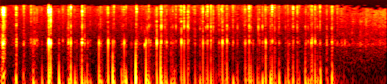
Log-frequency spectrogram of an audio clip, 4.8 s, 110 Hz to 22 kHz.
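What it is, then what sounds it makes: Plastic cup (empty). A small, hollow, empty red cup, likely plastic, is held in both hands while fingertips and short nails tap and scratch around its sides. About 25 quick, dull taps come in an uneven flurry, heavy in low thuds with faint brighter scratchy ticks. The tapping stops just after four seconds and the sound drops to a faint hush.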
